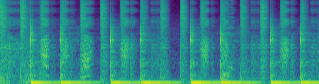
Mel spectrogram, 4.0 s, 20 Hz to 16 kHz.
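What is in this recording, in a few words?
120 No Bass Drum Snare, Drum Loops; Abracadabra; 120bpm; Nu Dance Electro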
